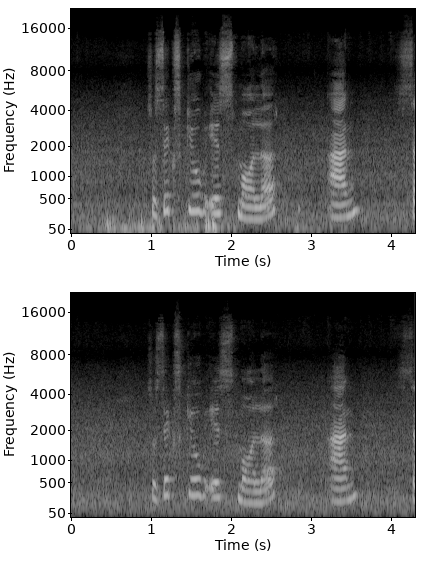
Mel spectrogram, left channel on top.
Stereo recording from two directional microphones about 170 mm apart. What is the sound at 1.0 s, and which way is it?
Speech, 50° left (ahead or behind).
